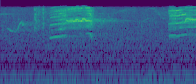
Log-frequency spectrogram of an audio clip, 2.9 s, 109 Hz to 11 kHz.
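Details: Wild bald eagle at its nest atop a sycamore about 100 feet up in Bluff City, Tennessee, in March at morning: high, squeaky chattering calls in two bursts, steady low hum throughout.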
